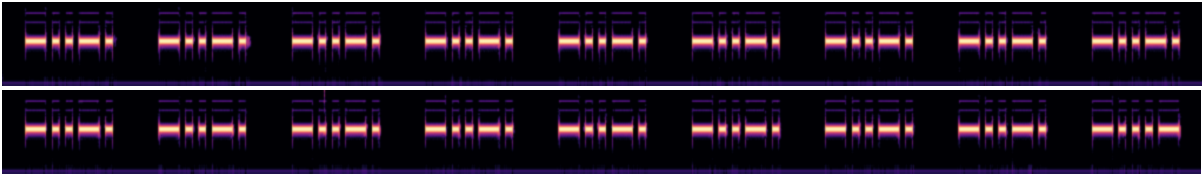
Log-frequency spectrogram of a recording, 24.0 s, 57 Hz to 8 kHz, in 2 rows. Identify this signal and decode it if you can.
Morse code, heard as a keyed tone, about 18 wpm, 800 Hz. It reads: / / / / / / / / / / / / / / / / / <BT>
